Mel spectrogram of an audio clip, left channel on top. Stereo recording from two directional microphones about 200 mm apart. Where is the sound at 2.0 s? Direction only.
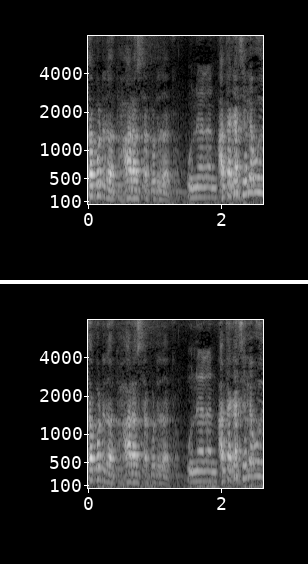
20° right (ahead or behind).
